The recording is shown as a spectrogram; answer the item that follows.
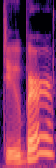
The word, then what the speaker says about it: Stuber: I believe I'm pronounce its pronounced Stuber because of the uber implications basically dave bautista and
